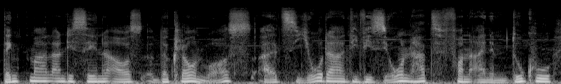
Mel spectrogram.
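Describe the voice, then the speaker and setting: In his solo explanatory podcast, the host speaks unhurriedly to listeners in a mid-range voice with a dark tone and breathy edge. His delivery is emphatic, conversational and orderly, addressing the audience directly.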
